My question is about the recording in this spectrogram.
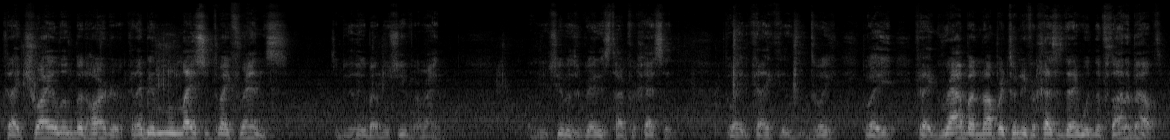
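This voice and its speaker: Mellow-voiced rabbi giving an informal talk. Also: male voice, mid-range voice, steady tone, fast talker, slight background noise, rough recording. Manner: conversational, repeats words, asks the listeners rhetorical questions; mixes Hebrew and Yiddish terms into English. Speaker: rabbi teaching at a yeshiva. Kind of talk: informal Torah talk to students.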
